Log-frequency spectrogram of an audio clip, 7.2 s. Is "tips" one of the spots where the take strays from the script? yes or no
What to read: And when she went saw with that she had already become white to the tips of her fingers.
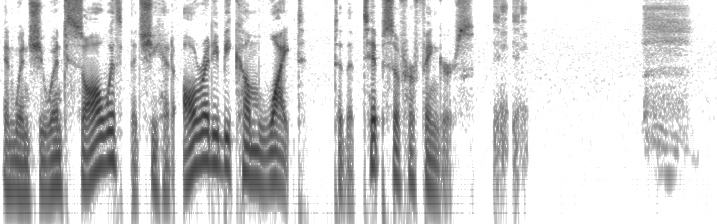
no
